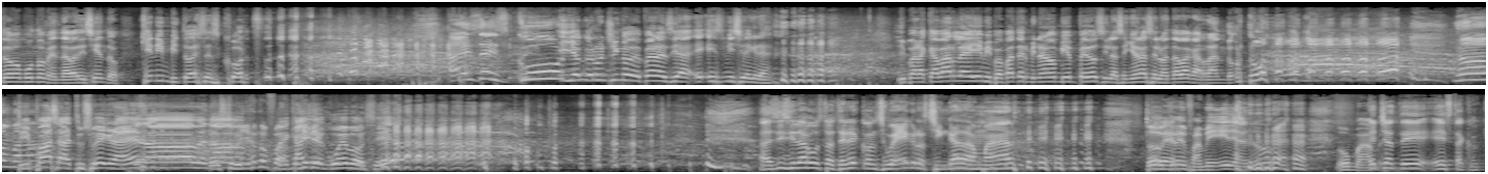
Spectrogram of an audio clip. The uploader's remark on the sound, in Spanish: en este anecdotario en vivo desde celaya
